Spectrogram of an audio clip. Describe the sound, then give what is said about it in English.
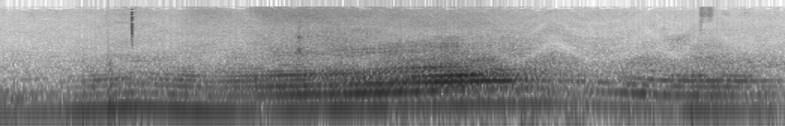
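Revving from a Mercedes car's exhaust, a gruff, droning engine tone that climbs steadily in pitch to a peak around the middle, then drops back and settles into a steady hum, with no voices. “how does a Mercedes have such a terrible sounding exhaust?”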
